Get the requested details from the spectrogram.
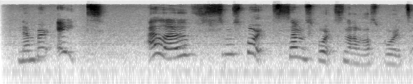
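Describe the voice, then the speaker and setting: Against noticeable background noise, a woman speaks with a strong Southern US accent. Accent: thick Southern drawl. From US South. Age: 20s. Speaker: beauty vlogger. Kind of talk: casual chat.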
